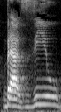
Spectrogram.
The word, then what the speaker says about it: Brasil: podem praticar vamos praticando Brasil Brasil legal legal Lembrando que isto é uma pronúncia do Brasil em Portugal não eles não fazem este som de u com a letra L tá bom m a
